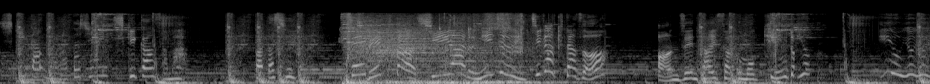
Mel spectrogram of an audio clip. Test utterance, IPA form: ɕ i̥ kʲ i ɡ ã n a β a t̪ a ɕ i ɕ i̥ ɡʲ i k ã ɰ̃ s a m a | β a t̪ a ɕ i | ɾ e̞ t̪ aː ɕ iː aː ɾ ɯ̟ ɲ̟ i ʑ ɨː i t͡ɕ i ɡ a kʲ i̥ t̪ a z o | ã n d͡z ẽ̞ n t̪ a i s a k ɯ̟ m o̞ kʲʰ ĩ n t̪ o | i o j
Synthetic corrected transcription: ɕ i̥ kʲ i k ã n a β a t̪ a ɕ i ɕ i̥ kʲ i k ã ɰ̃ s a m a | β a t̪ a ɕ i | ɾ e̞ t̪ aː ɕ iː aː ɾ ɯ̟ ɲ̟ i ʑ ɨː i t͡ɕ i ɡ a kʲ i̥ t̪ a z o | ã n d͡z ẽ̞ n t̪ a i s a k ɯ̟ m o̞ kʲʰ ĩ n t̪ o | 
